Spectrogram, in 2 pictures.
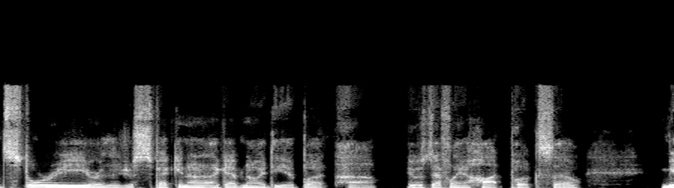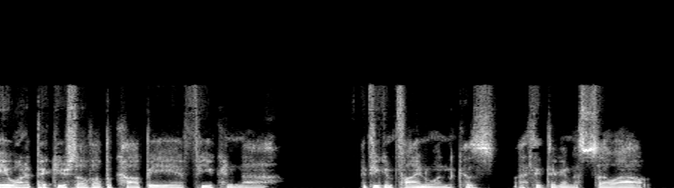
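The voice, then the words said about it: Tired, worn-out voice. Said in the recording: “my voice is not quite up to snuff. Really tired”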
